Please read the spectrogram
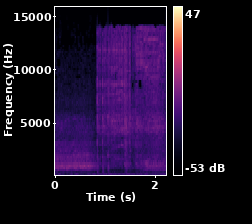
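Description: Low background sound from a football highlights broadcast. About a second in, a sudden rush of noise with faint music comes in: the transition sound of the broadcast's quarter-break title graphic.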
